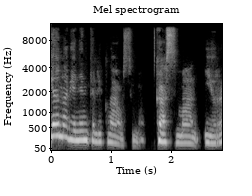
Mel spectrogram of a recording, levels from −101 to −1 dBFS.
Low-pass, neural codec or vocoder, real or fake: 10.8 kHz; none; real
